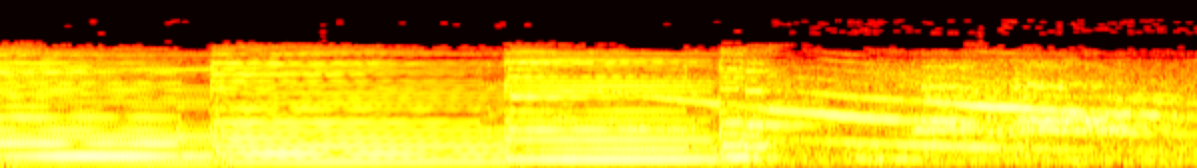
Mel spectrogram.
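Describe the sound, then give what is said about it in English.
A loud, harsh siren jumps back and forth between two pitches in a steady hi-lo pattern, then its tone slides downward as it winds down. No one speaks. “What's the matter with you, Davis? I told you no sirens.”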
